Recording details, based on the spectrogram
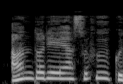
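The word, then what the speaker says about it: Andreas Hug: 1 グランプリ 96 王者ドイツ語読みではアンドレーアスフークの発音が近いピーターアーツアーネストホースト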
